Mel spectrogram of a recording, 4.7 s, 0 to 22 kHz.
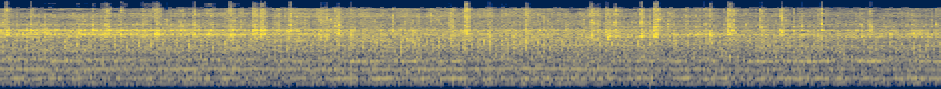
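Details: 2003 Cadillac CTS, intermittent noise that comes and goes from the belt area: uneven, dry ratcheting ticks a few times a second with little engine rumble underneath; cause unknown.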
